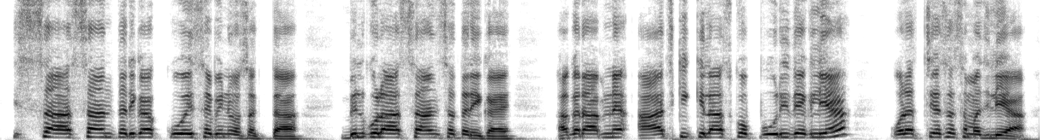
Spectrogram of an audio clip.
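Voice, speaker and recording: A man teaching reading online, sounding out each syllable slowly and encouraging viewers to keep trying. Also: sits high, sharp tone, no room sound, clean studio sound. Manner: spells words syllable by syllable, slow and drawn out; encouraging, addresses viewers as friends.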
